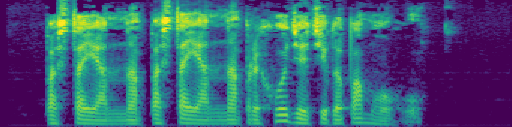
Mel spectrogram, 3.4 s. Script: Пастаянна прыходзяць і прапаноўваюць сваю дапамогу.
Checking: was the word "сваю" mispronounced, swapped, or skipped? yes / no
yes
